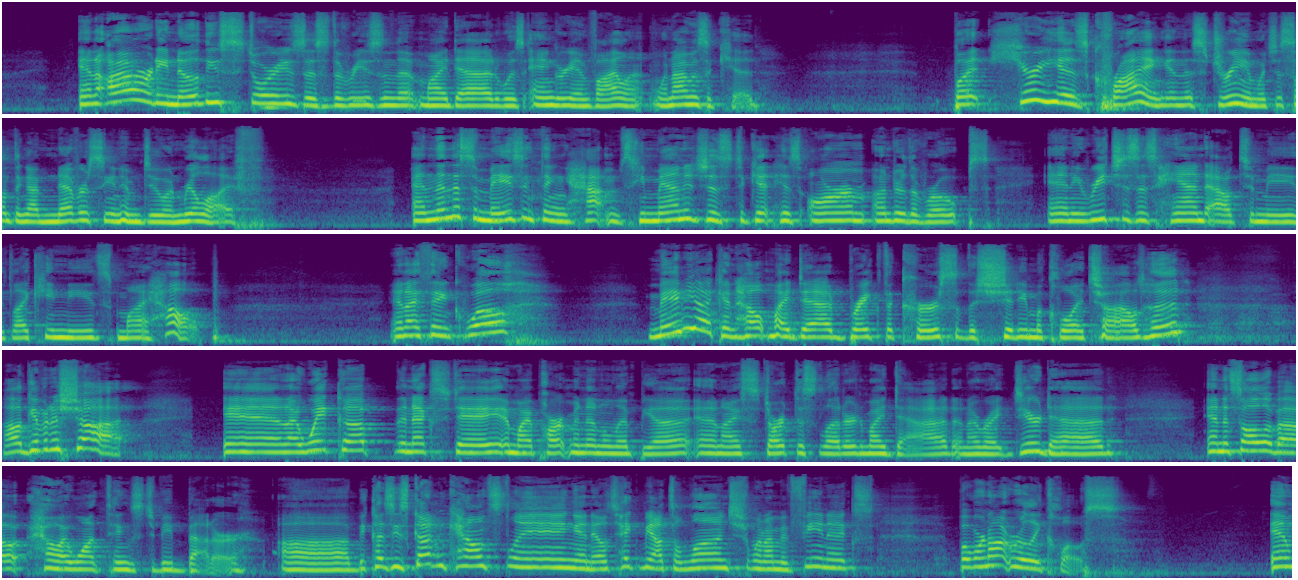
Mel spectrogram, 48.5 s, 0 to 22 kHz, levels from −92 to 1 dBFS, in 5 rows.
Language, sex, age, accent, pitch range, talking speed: English, female, 50-69, American, 220-275 Hz, 185 wpm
